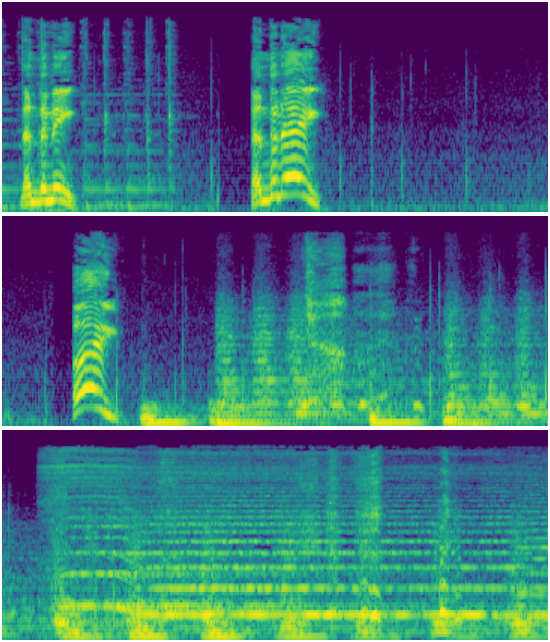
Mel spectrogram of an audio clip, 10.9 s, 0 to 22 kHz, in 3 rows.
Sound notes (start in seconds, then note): 5.5 crying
